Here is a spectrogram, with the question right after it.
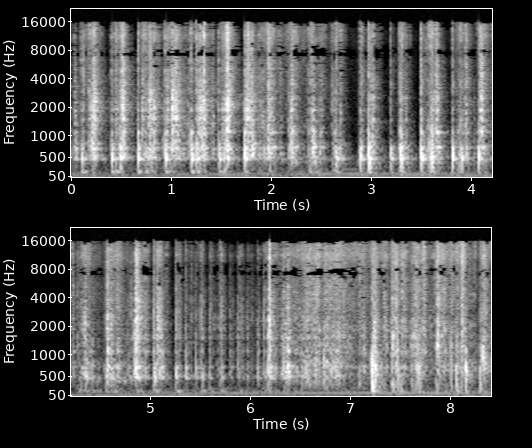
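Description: A small hollow wooden ukulele is held upright on the lap with its strings facing away, and its back is tapped and scratched with fingertips and nails. A rapid, uneven series of short, dry, hollow taps rings briefly, with a softer patch of scratching near the end.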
